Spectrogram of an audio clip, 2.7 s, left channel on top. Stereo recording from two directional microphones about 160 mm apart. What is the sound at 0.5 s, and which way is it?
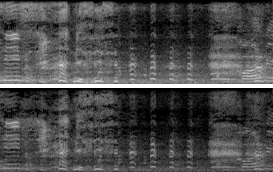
Speech, 30° left (ahead or behind).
